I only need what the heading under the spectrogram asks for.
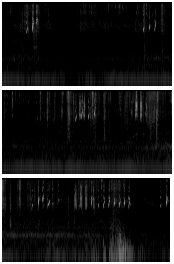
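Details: European goldfinch outdoors, uttering brief high tinkling chirps in scattered bursts across the clip, with a steady low hum and a thud near the end.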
